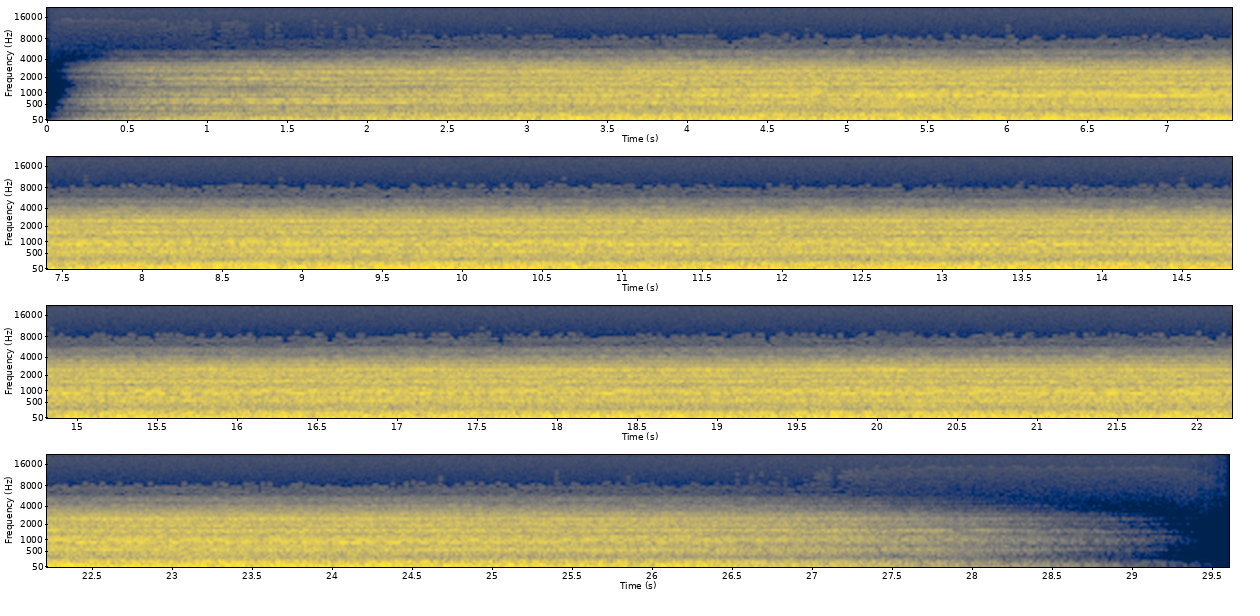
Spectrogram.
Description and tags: A dark, ominous drone.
